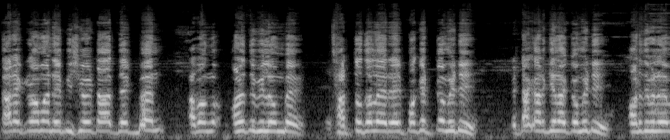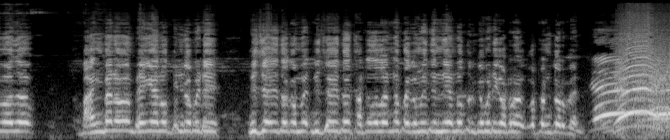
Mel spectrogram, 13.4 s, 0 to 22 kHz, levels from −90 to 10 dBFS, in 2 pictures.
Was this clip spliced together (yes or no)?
no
